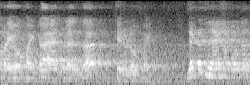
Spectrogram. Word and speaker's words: Pteridophyta: Pteridophyta, the sound should come. Pteridophyta, okay. P is silent in this.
